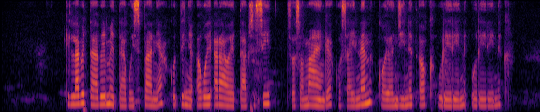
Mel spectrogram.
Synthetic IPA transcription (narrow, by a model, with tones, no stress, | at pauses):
kila˦bi˦ta˨be˦me˨ta˨bu˨i˨spanijako˦tiɲe˨ʔa˦ɣo˦jʔa˦ɾa˨wɛ˨ta˨psusi˦t̚ | sɔ˨sɔ˨ma˦ɛ˨ŋɡɛkɔ˨sa˨inɛ˦nkɔ˨jɔ˨ɲd͡ʒi˨ne˦tɔ˦kuɾeɾeoɾeɾeni˦k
